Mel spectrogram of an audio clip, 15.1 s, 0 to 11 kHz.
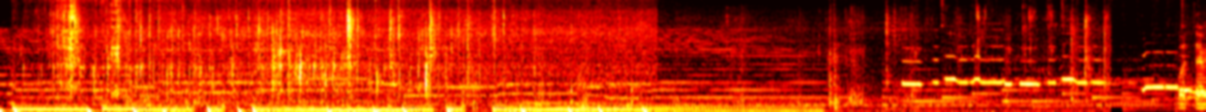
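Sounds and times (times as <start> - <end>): hot oil sizzling and crackling: 0.0 - 10.3.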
